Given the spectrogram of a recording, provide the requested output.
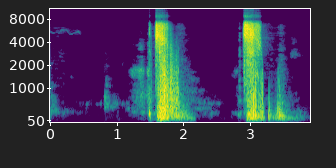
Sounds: Sneeze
